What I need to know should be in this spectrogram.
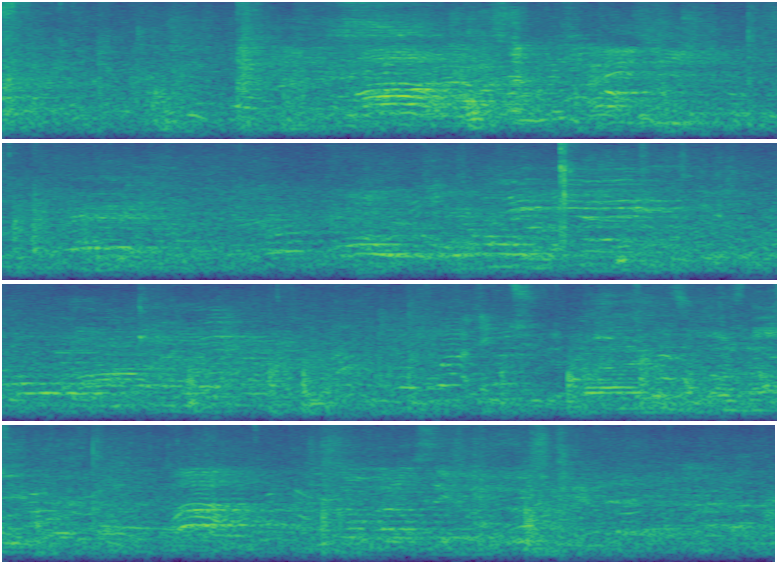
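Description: Gloved punches thud on fighters.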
